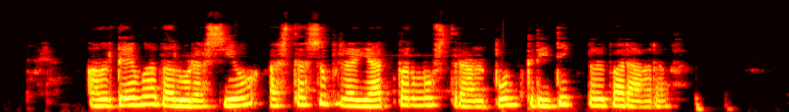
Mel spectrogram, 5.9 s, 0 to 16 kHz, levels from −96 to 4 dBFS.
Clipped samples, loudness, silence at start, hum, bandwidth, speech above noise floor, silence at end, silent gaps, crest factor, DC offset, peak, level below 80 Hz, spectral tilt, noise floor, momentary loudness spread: under 0.1%; -15 LUFS; 0.65 s; none; 7.2 kHz; 41 dB; 0.65 s; none; 14 dB; under 0.1%; -2 dBFS; -62 dBFS; -6 dB/octave; -56 dBFS; 6 LU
